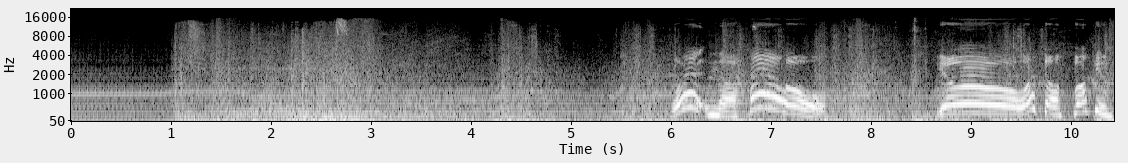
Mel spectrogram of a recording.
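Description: A car engine roars with a boost of speed.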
